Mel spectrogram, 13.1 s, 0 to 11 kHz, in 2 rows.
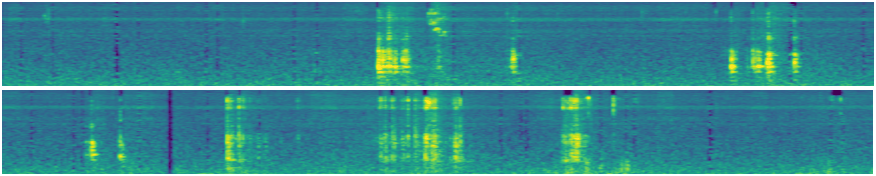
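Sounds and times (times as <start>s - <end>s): birds pecking at feeder: 2.8s - 4.0s, 5.3s - 6.1s, 8.2s - 10.1s, 10.7s - 11.3s.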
